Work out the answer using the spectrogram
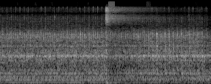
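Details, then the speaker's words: Small salvaged air compressor first run, hose plugged off: steady, fast, buzzy piston hum at an even pitch, building pressure quickly against the blocked hose. Normal running under load. "plug it off and see if it'll build up a little bit oh yeah you hear that this building up pressure pretty fast too"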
